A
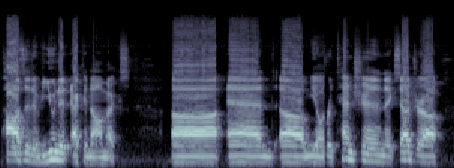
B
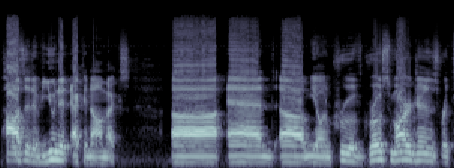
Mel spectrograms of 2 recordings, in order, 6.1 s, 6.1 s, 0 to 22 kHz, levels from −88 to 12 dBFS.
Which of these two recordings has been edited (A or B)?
A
